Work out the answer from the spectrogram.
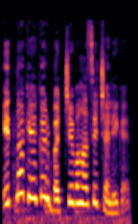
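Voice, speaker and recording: A woman's voice: sits high, huge pitch swings, moderate pace, sharp tone, no room sound. A woman narrating a scripted story in a dramatic storytelling style.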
